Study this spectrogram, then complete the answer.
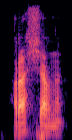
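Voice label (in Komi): "рассявны", Komi, male; audio dict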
